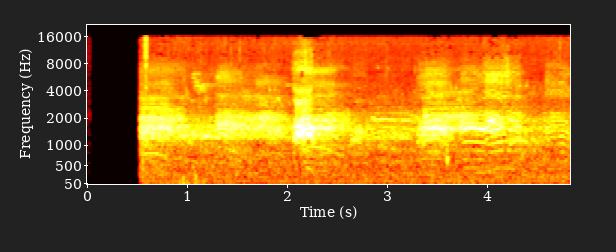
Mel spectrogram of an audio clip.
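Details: Rooks in a nesting colony in a Serbian city in early spring, communicating while collecting nest materials: harsh, ragged caws overlapping, with louder bursts at about two and three and a half seconds.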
